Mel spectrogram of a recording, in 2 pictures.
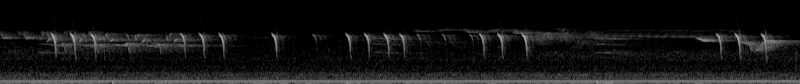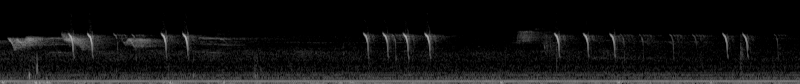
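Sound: birds calling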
